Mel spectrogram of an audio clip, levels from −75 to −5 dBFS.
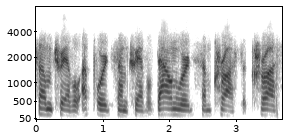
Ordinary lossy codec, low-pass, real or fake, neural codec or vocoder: MP3, 64 kbps; 7.2 kHz; real; none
